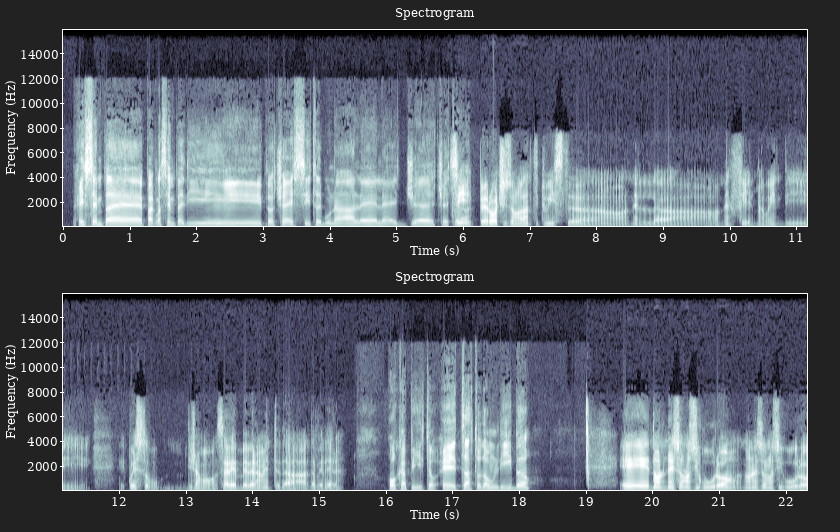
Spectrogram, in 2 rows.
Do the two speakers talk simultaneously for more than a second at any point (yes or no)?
no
